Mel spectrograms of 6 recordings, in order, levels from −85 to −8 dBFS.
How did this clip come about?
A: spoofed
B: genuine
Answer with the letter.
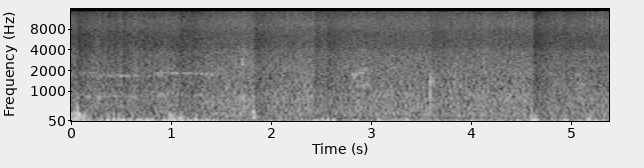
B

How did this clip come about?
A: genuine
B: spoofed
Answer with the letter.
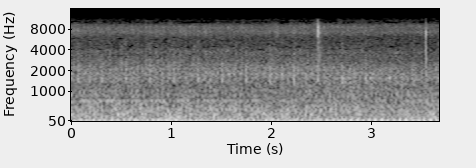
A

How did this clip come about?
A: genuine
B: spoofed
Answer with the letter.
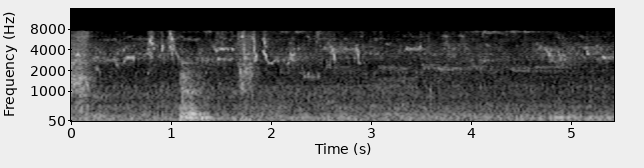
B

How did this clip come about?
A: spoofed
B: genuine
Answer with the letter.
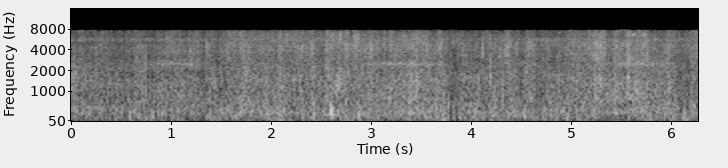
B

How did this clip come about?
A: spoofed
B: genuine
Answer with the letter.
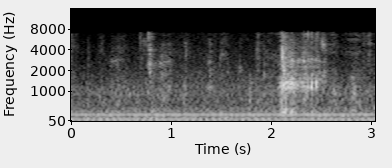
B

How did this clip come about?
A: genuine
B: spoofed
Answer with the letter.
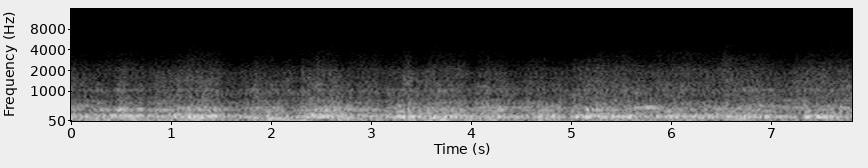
B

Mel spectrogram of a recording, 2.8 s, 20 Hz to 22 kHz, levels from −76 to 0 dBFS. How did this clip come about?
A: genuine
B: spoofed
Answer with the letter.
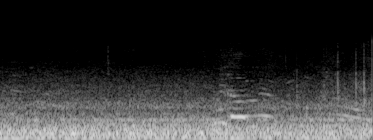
A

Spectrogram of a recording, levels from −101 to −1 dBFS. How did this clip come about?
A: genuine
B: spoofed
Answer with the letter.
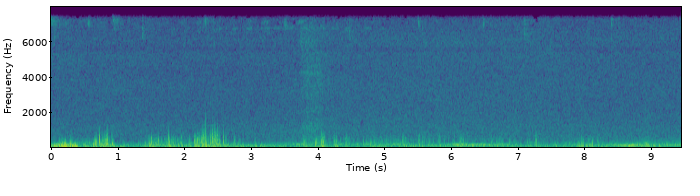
A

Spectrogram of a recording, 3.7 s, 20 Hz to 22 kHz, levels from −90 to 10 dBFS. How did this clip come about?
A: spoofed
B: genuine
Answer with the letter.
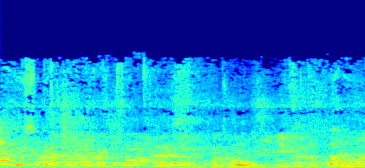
B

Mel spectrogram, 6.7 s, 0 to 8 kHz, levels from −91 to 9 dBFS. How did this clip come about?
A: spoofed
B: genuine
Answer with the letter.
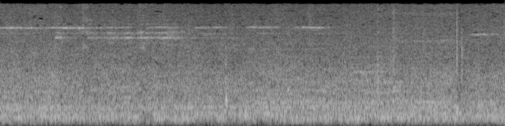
B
